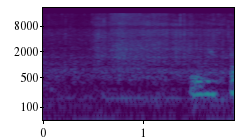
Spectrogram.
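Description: Egg bhurji sizzles in oil in a pan, a steady, close frying hiss with a faint scrape near the end.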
